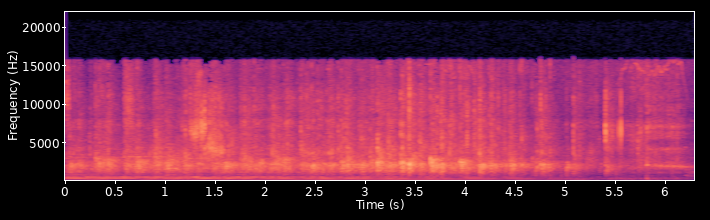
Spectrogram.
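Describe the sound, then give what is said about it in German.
A crowd applauds the band steadily for several seconds, a dense wash of clapping that holds level before thinning out toward the end, with a low musical hum sustained underneath. “Gebt der Band mal einen Applaus.”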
